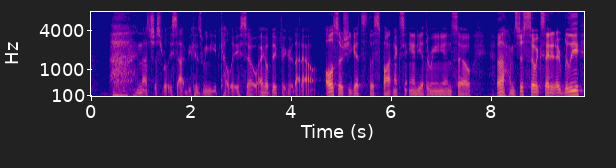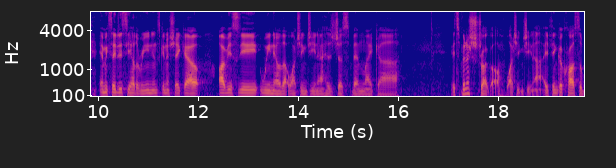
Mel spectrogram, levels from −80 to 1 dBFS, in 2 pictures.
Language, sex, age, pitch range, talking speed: English, male, 20-39, 90-110 Hz, 200 wpm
